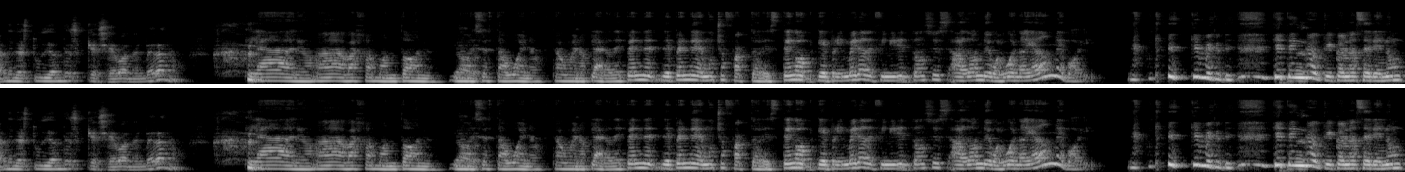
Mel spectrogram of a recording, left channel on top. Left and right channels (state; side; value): identical; both; correlation 1.00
